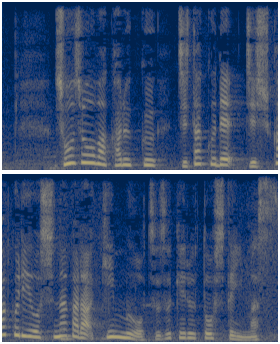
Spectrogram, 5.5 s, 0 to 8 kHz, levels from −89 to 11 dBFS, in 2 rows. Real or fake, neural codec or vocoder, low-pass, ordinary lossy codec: real; none; none; none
